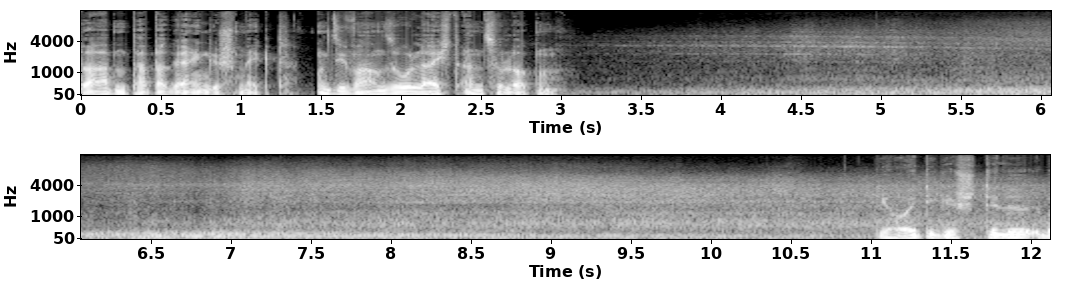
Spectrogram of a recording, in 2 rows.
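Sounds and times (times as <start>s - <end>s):
speech: 0.0s - 3.1s, 11.1s - 12.1s
tourist airplane on landing approach: 3.0s - 12.1s.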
